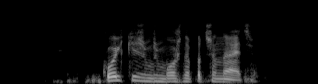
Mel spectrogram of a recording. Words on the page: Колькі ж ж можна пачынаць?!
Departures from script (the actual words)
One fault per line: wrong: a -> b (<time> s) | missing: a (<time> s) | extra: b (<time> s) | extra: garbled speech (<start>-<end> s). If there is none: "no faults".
no faults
